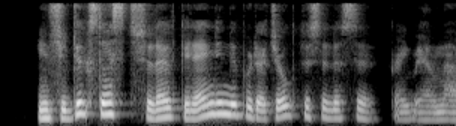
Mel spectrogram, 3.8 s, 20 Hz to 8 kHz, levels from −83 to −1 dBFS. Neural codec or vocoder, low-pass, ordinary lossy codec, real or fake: codec, 16 kHz, 0.5 kbps, FunCodec, trained on LibriTTS, 25 frames a second; 7.2 kHz; MP3, 48 kbps; fake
